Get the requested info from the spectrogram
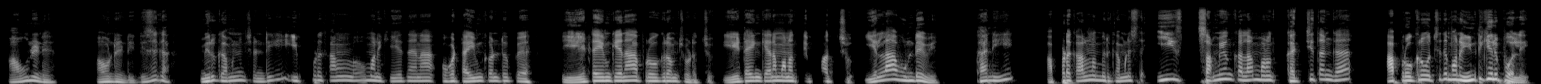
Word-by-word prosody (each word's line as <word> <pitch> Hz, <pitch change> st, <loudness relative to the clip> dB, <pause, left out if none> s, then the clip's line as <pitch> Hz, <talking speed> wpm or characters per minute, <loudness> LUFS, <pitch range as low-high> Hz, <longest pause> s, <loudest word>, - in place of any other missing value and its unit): అవునండి. 140 Hz, -, -1 dB, 0.5 s
అవునండి. 120 Hz, -5 st, -1 dB
నిజంగా. 170 Hz, +4 st, -4 dB, 0.3 s
మీరు 155 Hz, +6 st, +3 dB
గమనించండి 170 Hz, -2 st, -3 dB, 0.2 s
ఇప్పుడు 165 Hz, +4 st, -8 dB
కాలంలో 180 Hz, 0 st, -3 dB
మనకేదైనా 165 Hz, 0 st, -3 dB, 0.2 s
ఒక 155 Hz, -, 0 dB
టైమ్‌కంటూ 165 Hz, +3 st, 0 dB
పే 135 Hz, -, -1 dB, 0.5 s
ఏ -, -, +2 dB, 0.2 s
టైమ్‌కైనా 170 Hz, +1 st, +5 dB
ఆ -, -, -4 dB
ప్రోగ్రామ్ 160 Hz, -1 st, +1 dB
చూడొచ్చు, 100 Hz, -5 st, -7 dB, 0.2 s
ఏ -, -, +1 dB
టైమ్‌కైనా 165 Hz, +1 st, +2 dB
మనం 170 Hz, -1 st, +3 dB
తిప్పొచ్చు. 130 Hz, +1 st, -6 dB, 0.3 s
ఇలా 215 Hz, +9 st, +4 dB
ఉండేవి. 165 Hz, -, +2 dB, 0.4 s
కానీ, 175 Hz, +2 st, +2 dB, 0.5 s
అప్పటి -, -, +1 dB
కాలంలో 195 Hz, +5 st, +2 dB
మీరు 160 Hz, -, -3 dB
గమనిస్తే, 175 Hz, +3 st, -3 dB, 0.2 s
ఈ -, -, +4 dB, 0.4 s
సమయంకల్లా 205 Hz, 0 st, +2 dB
మనం 205 Hz, 0 st, +2 dB, 0.2 s
ఖచ్చితంగా 210 Hz, -, +1 dB, 0.5 s
ఆ -, -, +10 dB
ప్రోగ్రామ్ 180 Hz, +4 st, +4 dB
ఒచ్చేది 230 Hz, +4 st, 0 dB
మనం 195 Hz, -4 st, +8 dB
ఇంటికేళ్ళిపోవాలి. 215 Hz, -, +4 dB
170 Hz, 140 wpm, -24 LUFS, 150-190 Hz, 0.5 s, ఆ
